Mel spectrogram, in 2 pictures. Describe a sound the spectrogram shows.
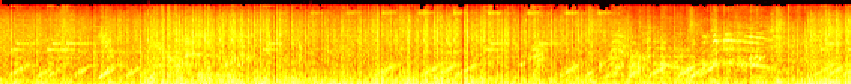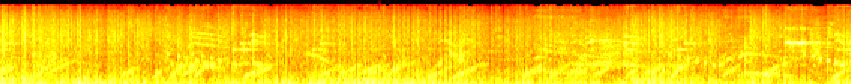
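Cartoonish jump sound effects from a platform video game chirp again and again.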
